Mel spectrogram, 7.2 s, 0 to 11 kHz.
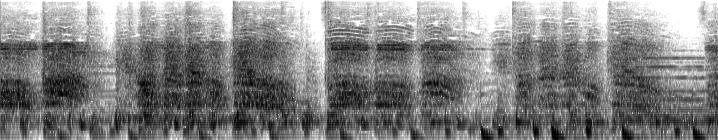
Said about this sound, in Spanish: Lo vimos durante las protestas masivas del 2019, cuando miles de personas se unieron para gritar a viva voz: "Somos más y no tenemos miedo".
